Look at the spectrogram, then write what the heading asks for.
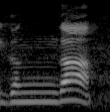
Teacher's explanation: मतलब हमारे को नाक का सहारा लेना पड़ता है बोलने के लिए · देखो ये एक बिंदु है, इसका उच्चारण करते समय नाक से ध्वनि निकलती है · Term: अनुस्वार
